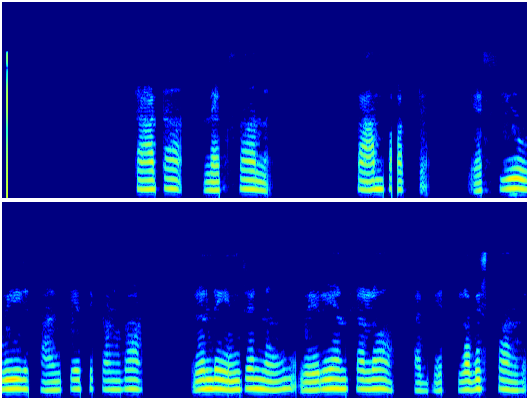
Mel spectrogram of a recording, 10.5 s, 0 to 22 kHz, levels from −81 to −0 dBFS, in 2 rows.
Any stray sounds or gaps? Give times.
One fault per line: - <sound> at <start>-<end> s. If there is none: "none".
- dropout at 3.9-4.0 s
